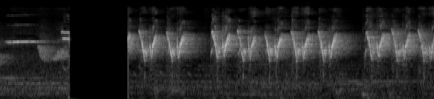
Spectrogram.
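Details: Asian pied starling in training audio for captive birds: a whistled rising note, a brief silence, then a fast chatter of V-shaped notes repeated about four times a second.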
